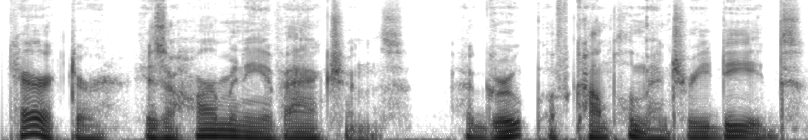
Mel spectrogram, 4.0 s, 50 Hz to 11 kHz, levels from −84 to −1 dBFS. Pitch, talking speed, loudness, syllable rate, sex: 90 Hz, 165 wpm, -18 LUFS, 5.4 syllables/s, male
